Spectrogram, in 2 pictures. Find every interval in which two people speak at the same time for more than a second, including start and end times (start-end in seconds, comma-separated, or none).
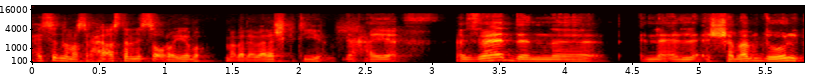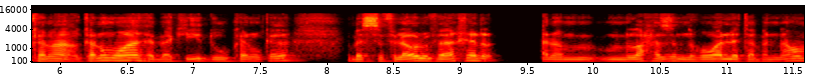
none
